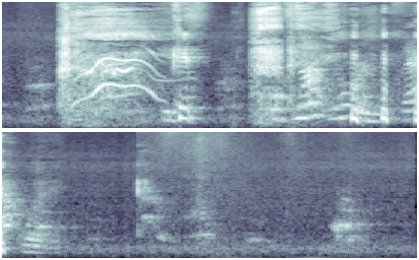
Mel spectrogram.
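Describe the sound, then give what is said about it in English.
Dogs bark loudly in a couple of strong, yelping bursts, followed by a few fainter, more scattered barks that trail off. “Are those your dogs?”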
